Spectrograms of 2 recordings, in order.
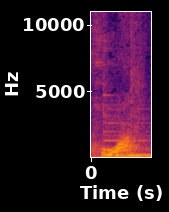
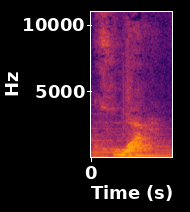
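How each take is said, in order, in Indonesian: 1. Kata ini berakhir dengan bunyi N. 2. Kata ini berakhir dengan bunyi R. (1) "tapi kuan" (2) "bukan kuar"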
